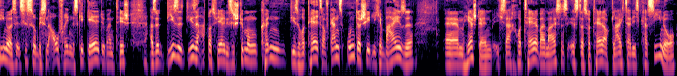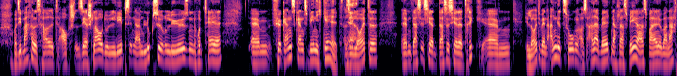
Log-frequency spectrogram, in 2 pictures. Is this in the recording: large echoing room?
no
